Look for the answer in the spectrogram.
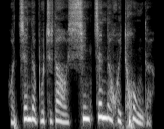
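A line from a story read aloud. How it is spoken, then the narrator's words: Sighing to oneself. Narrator (Chinese): 不自觉的叹了口气，对自己说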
